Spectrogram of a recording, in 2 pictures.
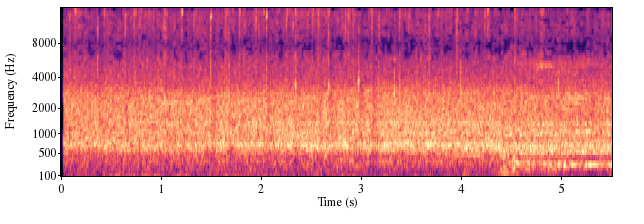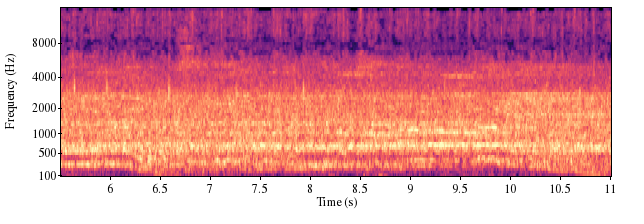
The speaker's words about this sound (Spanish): Así lo han despedido. Esta ha sido la ovación, el público en pie. Para Gonzalo, que hoy ha vivido una tarde mágica con el hat-trick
